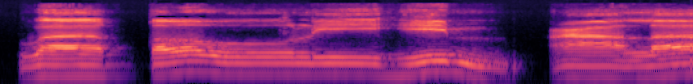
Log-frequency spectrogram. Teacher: mim sukun bertemu dengan huruf ain, bacaan izhar safawi, dibaca jelas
